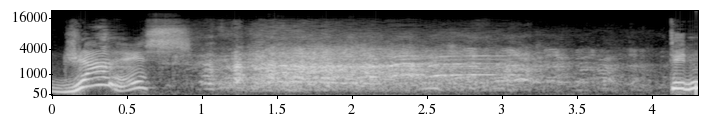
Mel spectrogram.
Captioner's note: laughter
